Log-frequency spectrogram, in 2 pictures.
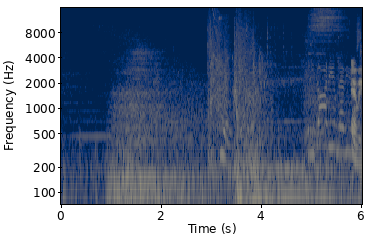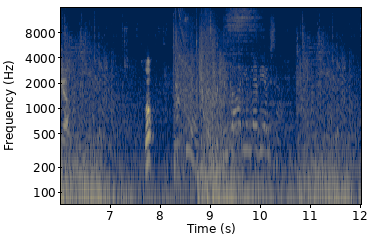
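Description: A magic spell whooshes and crackles.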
